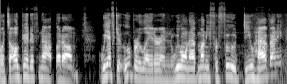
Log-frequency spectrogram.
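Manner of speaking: normal talking voice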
